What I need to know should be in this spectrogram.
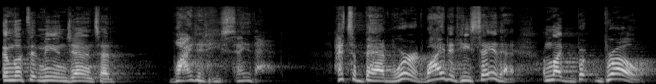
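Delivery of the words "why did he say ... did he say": put-on aghast, shocked child's voice. Retelling how a child reacted to a bad word on tv: imitating a shocked child. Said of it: "audibly gasped".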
